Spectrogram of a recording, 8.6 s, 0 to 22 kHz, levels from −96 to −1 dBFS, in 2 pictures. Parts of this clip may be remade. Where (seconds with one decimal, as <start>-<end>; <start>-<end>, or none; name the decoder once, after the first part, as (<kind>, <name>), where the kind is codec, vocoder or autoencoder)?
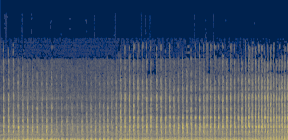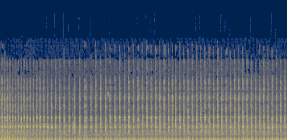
0.0-2.3 (vocoder, BigVGAN v2); 3.1-8.6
